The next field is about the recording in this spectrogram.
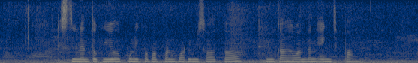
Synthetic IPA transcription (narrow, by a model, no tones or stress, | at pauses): d̪̥i̤st̪inɛnt̪okijopunikɔpapɔnpaɾiwisɔt̪ɔ | iŋkaŋwant̪ənɪŋd͡ʒə̥paŋ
